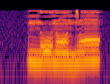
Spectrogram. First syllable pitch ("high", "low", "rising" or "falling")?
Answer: low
